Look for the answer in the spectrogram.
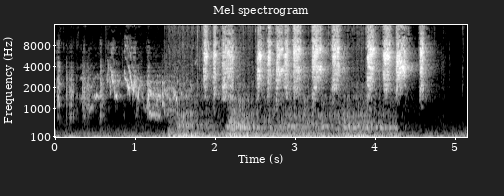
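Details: Pet budgerigar giving a fast series of sharp, squawky high chirps, about two or three each second, in an uneven rhythm over a low background rumble.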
